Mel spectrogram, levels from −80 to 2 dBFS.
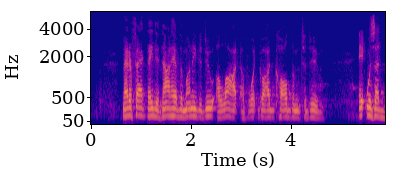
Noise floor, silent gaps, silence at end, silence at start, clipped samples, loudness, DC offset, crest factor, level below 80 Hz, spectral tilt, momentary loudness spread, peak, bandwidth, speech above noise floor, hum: -62 dBFS; none; 0 s; 0.65 s; under 0.1%; -30 LUFS; under 0.1%; 18 dB; -76 dBFS; -10 dB/octave; 8 LU; -12 dBFS; 5.8 kHz; 32 dB; none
